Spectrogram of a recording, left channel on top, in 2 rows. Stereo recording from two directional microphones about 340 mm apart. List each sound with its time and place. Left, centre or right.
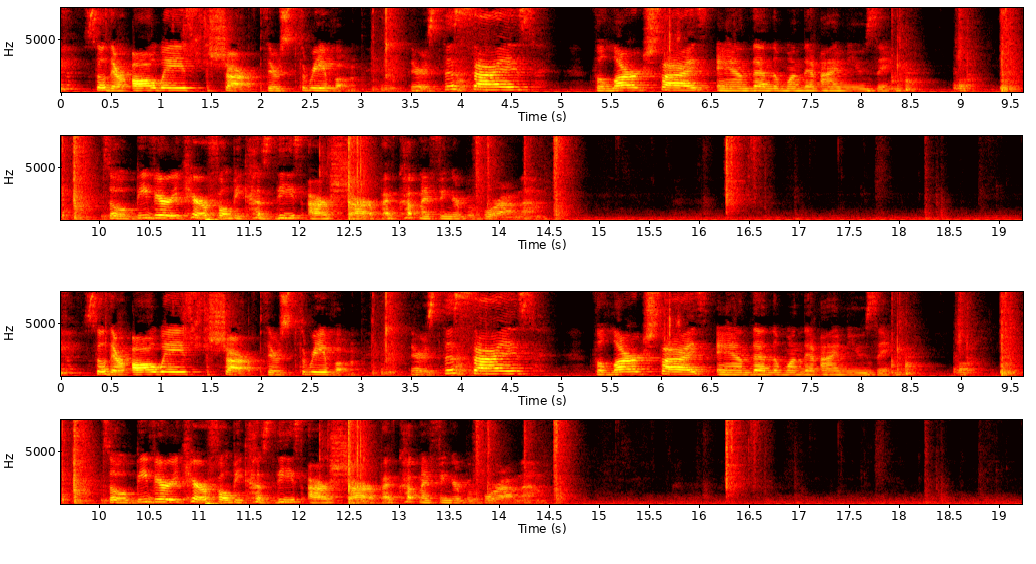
0.2 s a woman's voice: centre
10.1 s a woman's voice: centre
